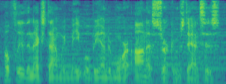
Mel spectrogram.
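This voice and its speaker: A man's voice: deep voice, fast, close to an everyday voice. A man playing a friendly, easygoing military agent in a video game, with a polite manner. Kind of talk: video game cutscene acting. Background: music.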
